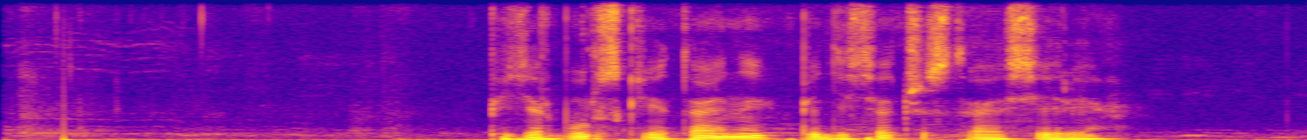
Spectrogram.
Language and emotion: Russian, neutral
